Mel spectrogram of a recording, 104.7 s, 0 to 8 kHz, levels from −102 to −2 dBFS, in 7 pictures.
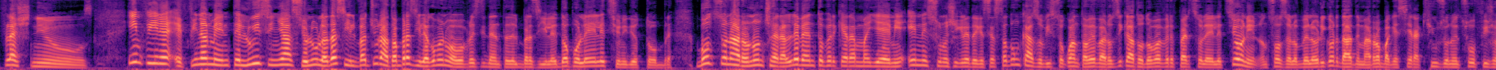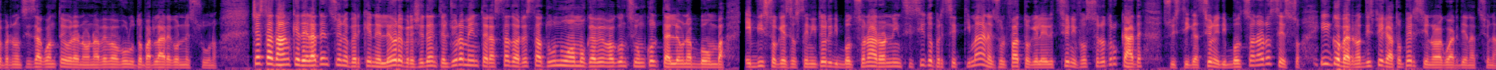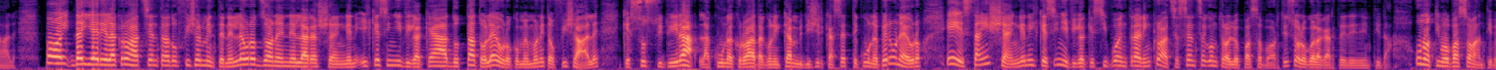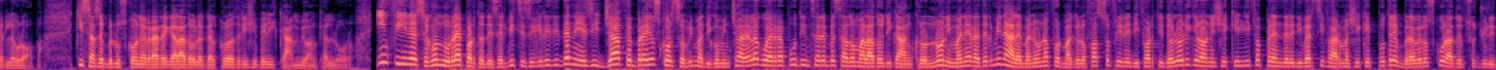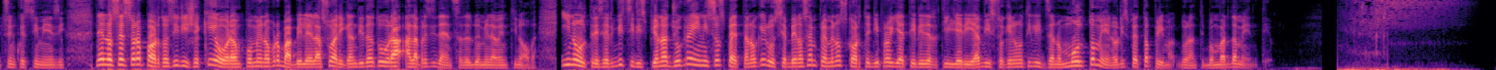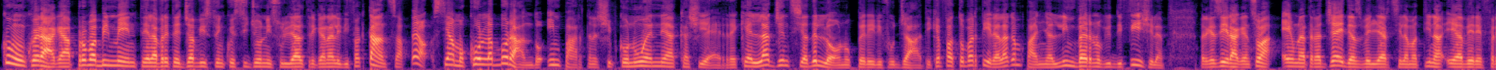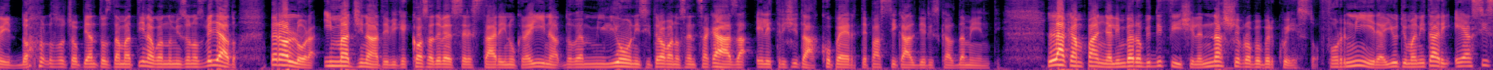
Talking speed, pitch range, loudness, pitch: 235 wpm, 130-190 Hz, -24 LUFS, 155 Hz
